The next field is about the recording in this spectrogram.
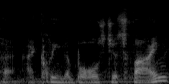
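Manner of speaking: low, soft mutter under the breath. Voicing a kitchen worker after a dirty look: muttered under breath. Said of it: "you hear under their breath".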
